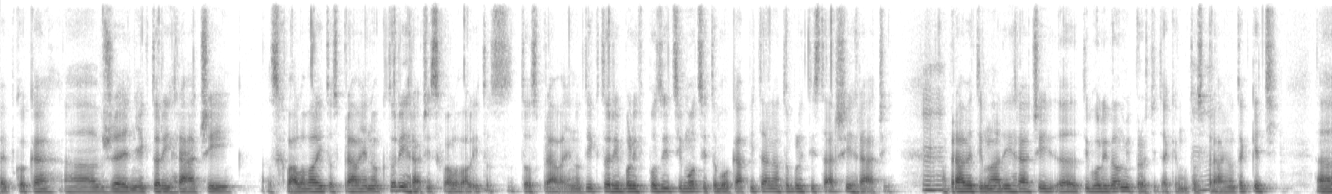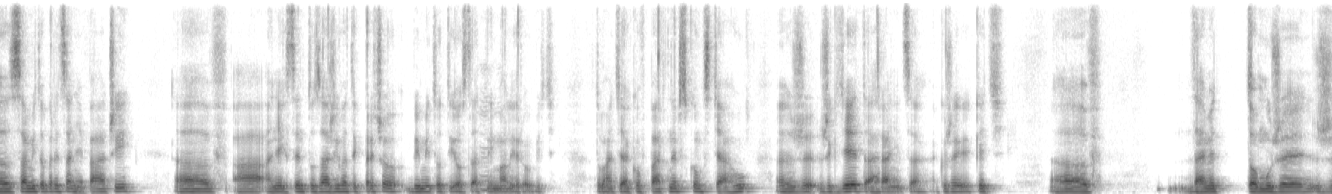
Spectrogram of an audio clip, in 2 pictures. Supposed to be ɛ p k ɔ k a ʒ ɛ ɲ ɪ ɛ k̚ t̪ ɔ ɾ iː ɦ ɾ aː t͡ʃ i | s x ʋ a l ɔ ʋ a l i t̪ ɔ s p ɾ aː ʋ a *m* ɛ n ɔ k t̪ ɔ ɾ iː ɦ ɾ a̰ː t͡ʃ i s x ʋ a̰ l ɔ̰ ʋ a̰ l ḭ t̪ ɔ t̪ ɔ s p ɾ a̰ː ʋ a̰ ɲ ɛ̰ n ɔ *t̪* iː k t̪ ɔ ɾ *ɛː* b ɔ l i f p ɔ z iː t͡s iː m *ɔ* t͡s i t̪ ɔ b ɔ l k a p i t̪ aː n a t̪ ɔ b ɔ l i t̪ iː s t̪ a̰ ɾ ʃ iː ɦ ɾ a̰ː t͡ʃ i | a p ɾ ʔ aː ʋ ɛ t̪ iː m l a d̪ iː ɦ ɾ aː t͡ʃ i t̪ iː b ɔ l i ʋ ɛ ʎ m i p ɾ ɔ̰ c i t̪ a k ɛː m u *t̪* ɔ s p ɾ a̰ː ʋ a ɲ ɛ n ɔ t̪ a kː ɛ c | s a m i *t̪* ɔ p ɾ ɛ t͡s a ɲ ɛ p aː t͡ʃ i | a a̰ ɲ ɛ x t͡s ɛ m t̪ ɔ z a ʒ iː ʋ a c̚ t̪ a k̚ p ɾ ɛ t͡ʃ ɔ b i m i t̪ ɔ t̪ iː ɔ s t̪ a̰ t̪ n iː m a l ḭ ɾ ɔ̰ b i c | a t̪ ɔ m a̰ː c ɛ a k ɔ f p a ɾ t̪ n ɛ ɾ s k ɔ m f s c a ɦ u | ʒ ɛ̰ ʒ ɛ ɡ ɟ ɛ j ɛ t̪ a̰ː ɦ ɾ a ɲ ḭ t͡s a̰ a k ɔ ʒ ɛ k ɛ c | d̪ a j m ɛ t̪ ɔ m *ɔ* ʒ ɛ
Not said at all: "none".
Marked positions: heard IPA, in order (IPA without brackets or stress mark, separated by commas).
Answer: ɲ, t̪, iː, ɔ, t̪, t̪, u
